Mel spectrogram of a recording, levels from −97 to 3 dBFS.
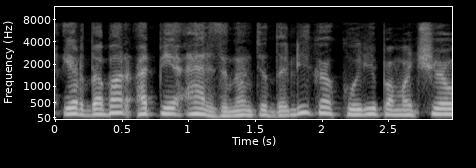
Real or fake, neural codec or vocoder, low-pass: fake; codec, 16 kHz, 2 kbps, FreqCodec, larger model; 7.2 kHz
